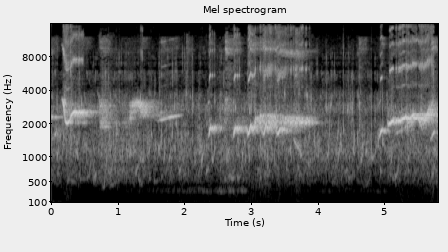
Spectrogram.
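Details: Varied whistling of a white-rumped shama played as a lure to rouse rival males: upward-sweeping notes, a long drawn whistle near the middle, then another rising phrase, over continuous background rustle.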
